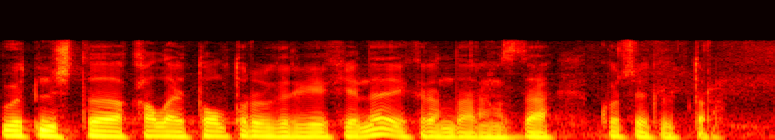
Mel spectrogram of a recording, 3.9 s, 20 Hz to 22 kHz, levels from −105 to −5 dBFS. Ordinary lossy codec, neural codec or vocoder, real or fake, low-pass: none; none; real; none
